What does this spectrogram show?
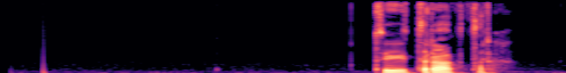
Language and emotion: Russian, neutral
